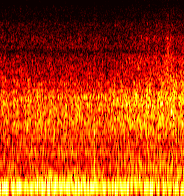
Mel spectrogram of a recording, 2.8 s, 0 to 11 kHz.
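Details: Caterpillar 3208 marine diesel on boat, after fuel pump installation, sea trial start: deep steady idle rumble, smooth and even, no knock or hunting over water and wind, zero smoke; healthy.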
